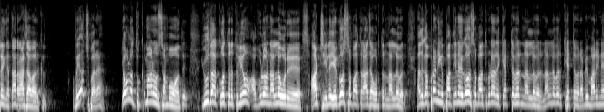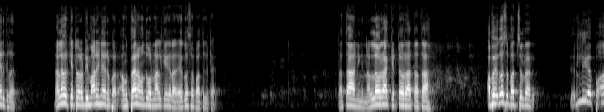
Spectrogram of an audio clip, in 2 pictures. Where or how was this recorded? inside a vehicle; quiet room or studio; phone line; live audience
live audience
